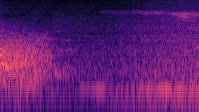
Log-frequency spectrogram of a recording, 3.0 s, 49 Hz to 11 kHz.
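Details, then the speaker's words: 1976 RV with a Dodge 440 V8 at operating temperature, vacuum line plugged, while the distributor timing is being adjusted: a hard, muffled pop backfires through the carburetor, then fades into a rough, uneven idle. The timing is off and the engine was left inoperable. "that backfired through the carburetor which I don't like"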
